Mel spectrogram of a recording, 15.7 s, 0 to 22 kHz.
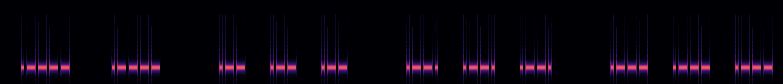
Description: Morse code, heard as a keyed tone, about 21 wpm, 800 Hz. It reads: 1 1 W W W P P P J J J
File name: Difficult Combos / Difficult Combos-mp3s / WPJ WPJ1 @20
